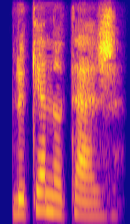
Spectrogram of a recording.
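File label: "le canotage", French; deportes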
